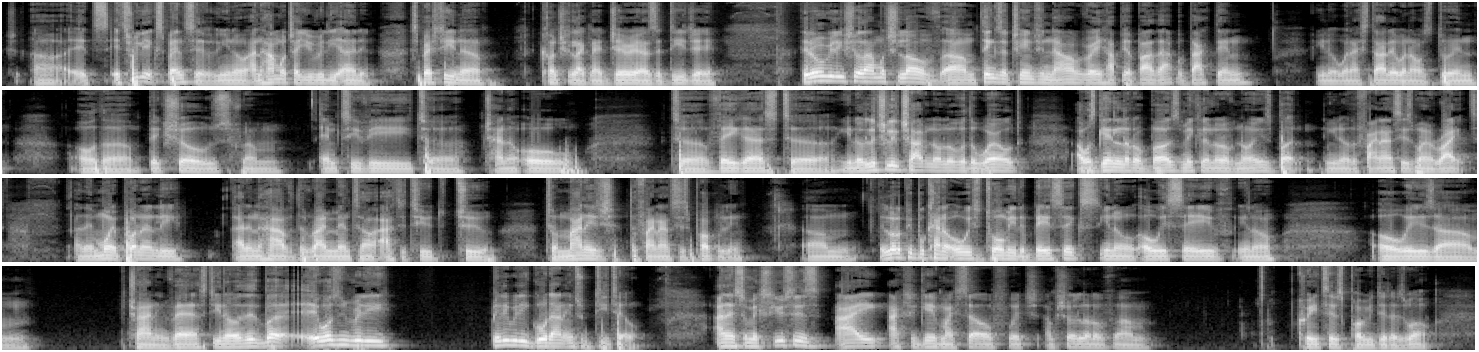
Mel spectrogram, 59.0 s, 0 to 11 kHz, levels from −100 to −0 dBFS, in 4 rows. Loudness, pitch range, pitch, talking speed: -15 LUFS, 75-95 Hz, 85 Hz, 165 wpm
